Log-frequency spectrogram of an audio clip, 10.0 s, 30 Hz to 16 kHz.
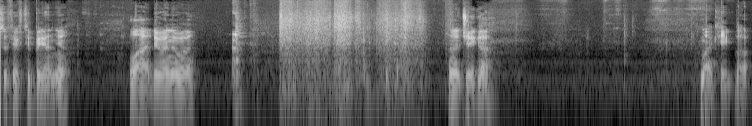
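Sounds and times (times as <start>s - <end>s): plastic bag rustling: 3.6s - 6.1s.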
